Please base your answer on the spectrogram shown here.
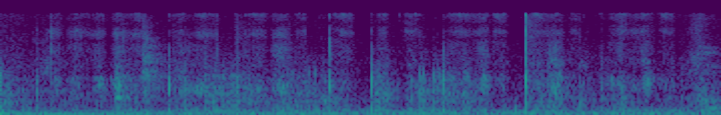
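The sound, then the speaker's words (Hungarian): A word is written out by hand during a lecture: faint, scratchy strokes of writing with a few sharper taps scattered among them, steady and quiet. “Felírom a szót.”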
